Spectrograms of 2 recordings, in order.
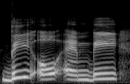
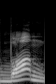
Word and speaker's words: bomb: Then the next one, BOMB. So you're familiar by telling it as bomb anta heltira. So it's not bomb, it's bomb. Bomb. B is silent again.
